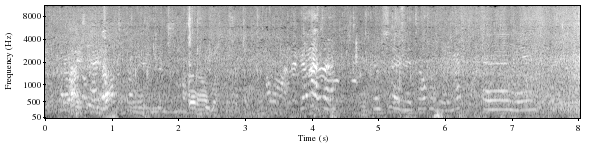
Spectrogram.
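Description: Men and women chat quietly nearby.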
